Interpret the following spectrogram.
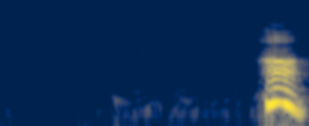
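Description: Near silence, then a man's short spoken "ha" near the end.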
